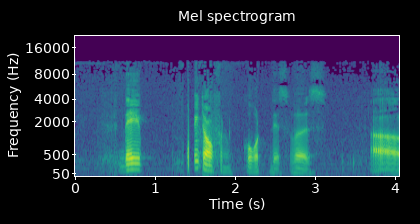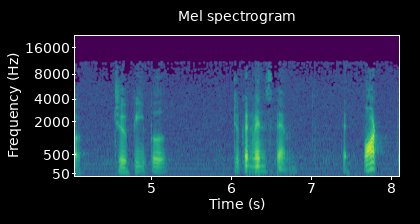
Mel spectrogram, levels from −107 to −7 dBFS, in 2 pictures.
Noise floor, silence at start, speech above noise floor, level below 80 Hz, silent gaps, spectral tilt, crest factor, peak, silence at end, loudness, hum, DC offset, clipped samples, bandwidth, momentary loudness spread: -62 dBFS; 0.55 s; 36 dB; -68 dBFS; none; -5 dB/octave; 26 dB; -2 dBFS; 0.3 s; -27 LUFS; none; under 0.1%; under 0.1%; 11.5 kHz; 22 LU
